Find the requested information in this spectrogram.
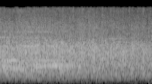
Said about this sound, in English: I'm the first British comic on Def Comedy Jam. Clap it up. Clap it up. Yeah.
